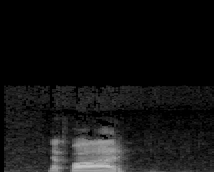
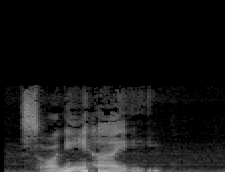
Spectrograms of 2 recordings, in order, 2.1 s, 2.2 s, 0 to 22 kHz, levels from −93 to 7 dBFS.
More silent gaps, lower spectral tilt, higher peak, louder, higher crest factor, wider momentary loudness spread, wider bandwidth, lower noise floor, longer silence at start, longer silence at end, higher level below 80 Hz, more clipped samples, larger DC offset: neither; about the same, -5.5 dB/octave vs -4.5 dB/octave; first, -6 dBFS vs -10 dBFS; first, -22 LUFS vs -28 LUFS; about the same, 18 dB vs 20 dB; about the same, 16 LU vs 18 LU; about the same, 11 kHz vs 11.5 kHz; about the same, -64 dBFS vs -61 dBFS; first, 0.5 s vs 0.2 s; first, 0.9 s vs 0.65 s; second, -68 dBFS vs -60 dBFS; neither; neither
